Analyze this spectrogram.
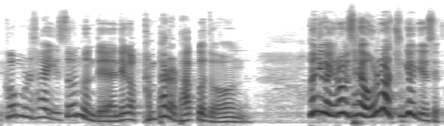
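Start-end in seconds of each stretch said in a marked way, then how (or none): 3.1-4.4 fast, louder, higher burst of shock; quick excited exclamation to the congregation. Real, not acted. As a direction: rush it out, amazed at the memory. Preacher stresses her shock.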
